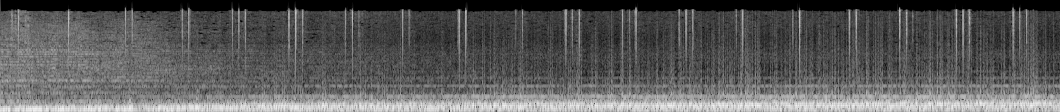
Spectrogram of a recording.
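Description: Background soundtrack of a low, steady rumbling drone with a held tone sustained above it.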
